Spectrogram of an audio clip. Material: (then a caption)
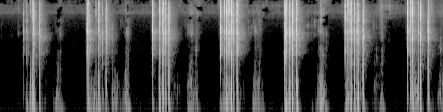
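Plastic. Long pink acrylic nails tap and scratch a palm-sized hollow pink plastic ball right beside the microphone. The result is a series of short, crackly scratching bursts, each followed by a smaller one, with bright clicks over a hollow, low plastic body and silence between them.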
